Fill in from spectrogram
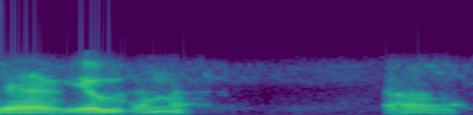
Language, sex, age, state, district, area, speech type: Gujarati, male, 18-30, Gujarat, Anand, rural, conversation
